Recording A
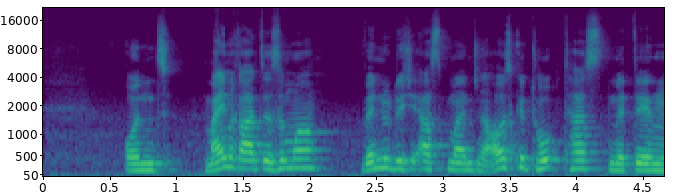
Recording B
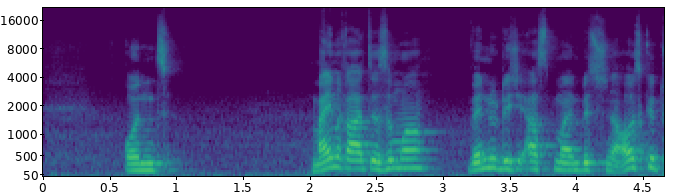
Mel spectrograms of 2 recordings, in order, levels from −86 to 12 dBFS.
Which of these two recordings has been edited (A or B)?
A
